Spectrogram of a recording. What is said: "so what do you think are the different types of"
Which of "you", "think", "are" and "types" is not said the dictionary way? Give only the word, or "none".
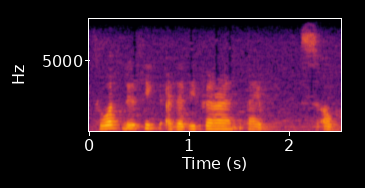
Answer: think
